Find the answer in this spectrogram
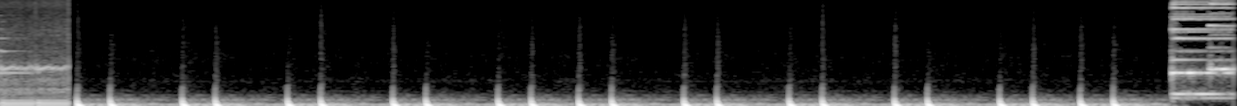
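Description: Heartbeat sound effect: slow double thumps, lub-dub, about one beat a second. Near the end it cuts to chiming bell-like music.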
